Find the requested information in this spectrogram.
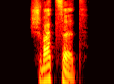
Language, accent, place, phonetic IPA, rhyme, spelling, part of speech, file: German, Germany, Berlin, [ˈʃvat͡sət], -at͡sət, schwatzet, verb, De-schwatzet.ogg
- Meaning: second-person plural subjunctive I of schwatzen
